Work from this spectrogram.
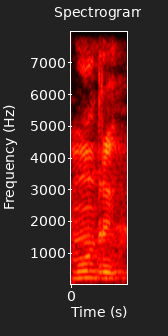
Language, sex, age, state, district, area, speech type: Tamil, female, 45-60, Tamil Nadu, Cuddalore, rural, read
